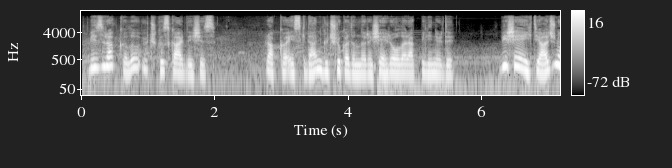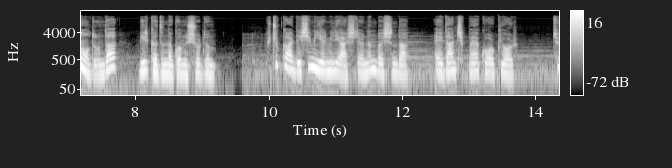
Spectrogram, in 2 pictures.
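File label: Turkish, Narrative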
